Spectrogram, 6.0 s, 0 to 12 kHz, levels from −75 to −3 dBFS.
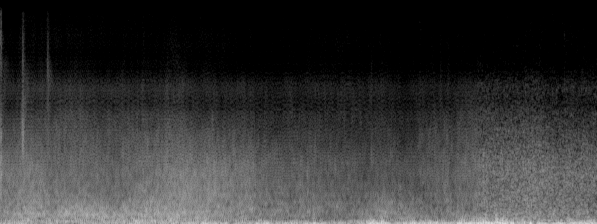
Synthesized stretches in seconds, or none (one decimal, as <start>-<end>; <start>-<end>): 0.0-4.8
